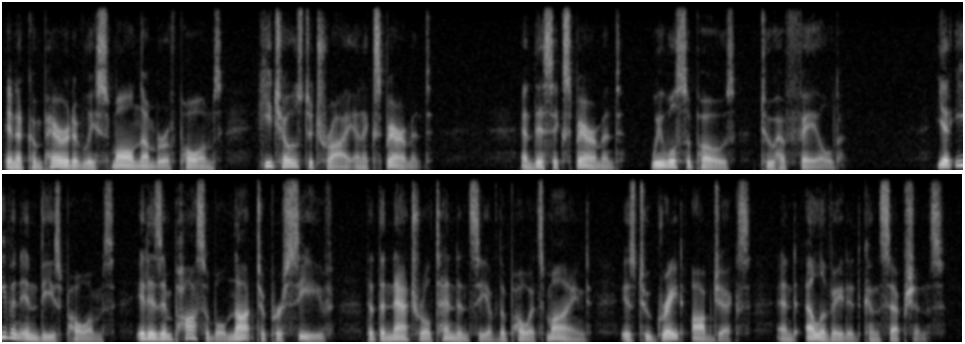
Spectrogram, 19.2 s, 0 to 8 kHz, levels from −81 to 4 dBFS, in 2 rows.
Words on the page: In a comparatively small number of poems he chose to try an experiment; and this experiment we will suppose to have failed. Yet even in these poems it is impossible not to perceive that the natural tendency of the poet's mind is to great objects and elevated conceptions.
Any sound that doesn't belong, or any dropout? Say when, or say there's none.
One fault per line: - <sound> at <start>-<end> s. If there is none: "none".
none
